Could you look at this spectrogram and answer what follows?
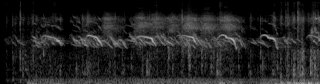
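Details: Baby chicks peeping, a flock of high, thin chirps that fall in pitch, overlapping and repeating roughly every half second, with soft rustling and scratching underneath.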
